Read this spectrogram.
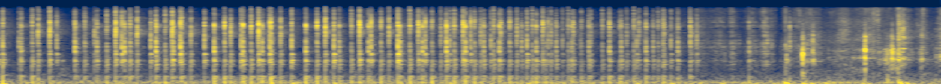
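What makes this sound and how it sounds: Fingernails rapidly tap and scratch a small glass perfume bottle with liquid inside, partly hidden behind the microphone. A dense run of quick, bright, clicky taps and scratchy strokes fills the clip. It thins into softer scratching near the end.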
